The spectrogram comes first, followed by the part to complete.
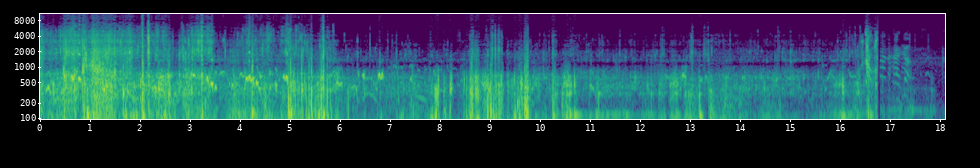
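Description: Muffled underwater water noise around a submerged GoPro in its housing: water churning and gurgling with repeated knocks and bumps as hands grab the camera, busiest in the first ten seconds. In the second half it settles to a quieter steady low hum, before a splashy burst near the end as the camera comes out of the water.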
